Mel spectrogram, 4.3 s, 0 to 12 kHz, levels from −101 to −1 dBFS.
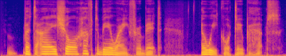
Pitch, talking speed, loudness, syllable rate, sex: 110 Hz, 165 wpm, -18 LUFS, 4.6 syllables/s, male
